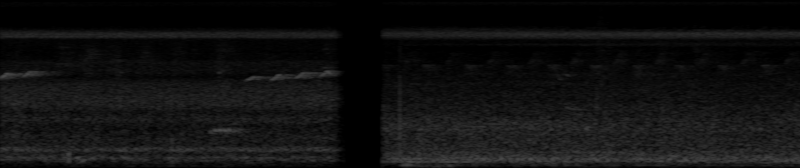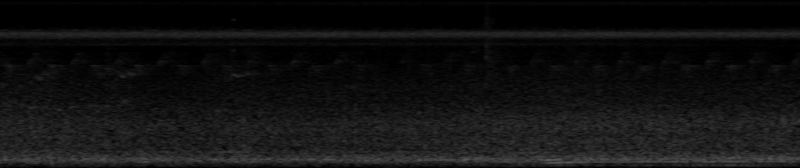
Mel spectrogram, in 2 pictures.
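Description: Steady high-pitched drone of insects in tropical forest, with a few short rising chirps in the first few seconds. The sound drops out briefly about three and a half seconds in, then the drone carries on.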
